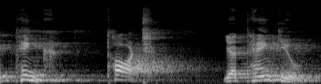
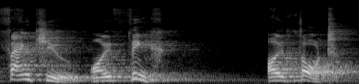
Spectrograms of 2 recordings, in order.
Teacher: ज़बान की नोक को ऊपर वाले दांतों से थोड़ा सा अलहदा करके उसके बीच में आवाज़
